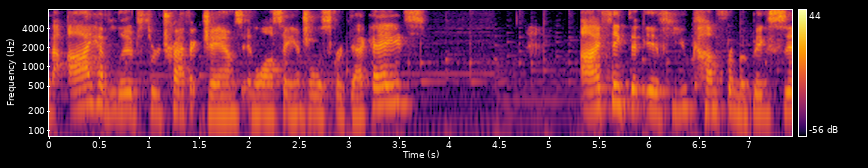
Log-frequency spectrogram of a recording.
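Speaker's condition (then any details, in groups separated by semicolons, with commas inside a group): No condition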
